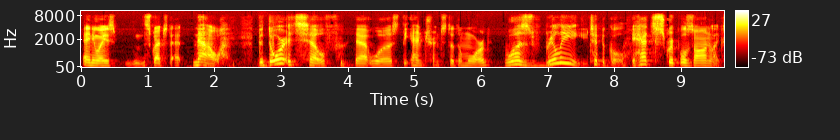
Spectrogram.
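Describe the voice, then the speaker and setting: Gravelly male storyteller, casual, rambling and profane, lots of false starts. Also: fairly high pitch. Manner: rambling, profane, with frequent restarts.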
